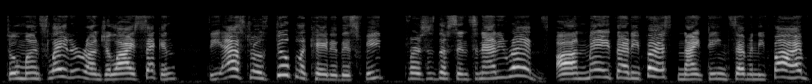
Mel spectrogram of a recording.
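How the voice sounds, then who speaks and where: A woman's voice: high-pitched, normal speed, hardly any pauses, pushed and bright, no echo, studio quality. A woman voicing a folksy cartoon baseball commentator for a kids' game, telling trivia in a chatty storytelling way. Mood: folksy, amused. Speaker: sports commentator.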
